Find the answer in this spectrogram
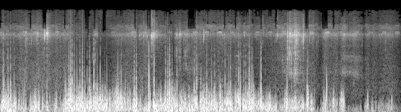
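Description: Wind buffeting the microphone, a loud low rumble with crackling, over footsteps on grass; it dies down near the end.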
